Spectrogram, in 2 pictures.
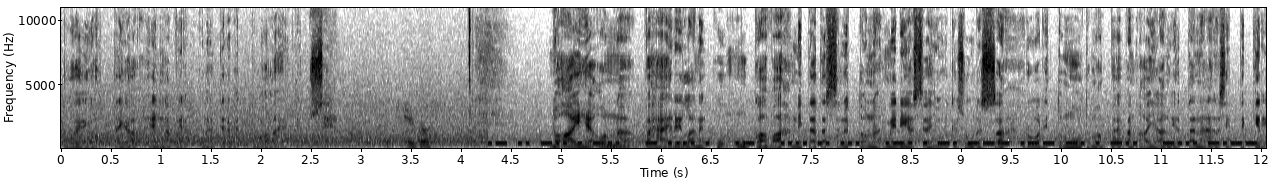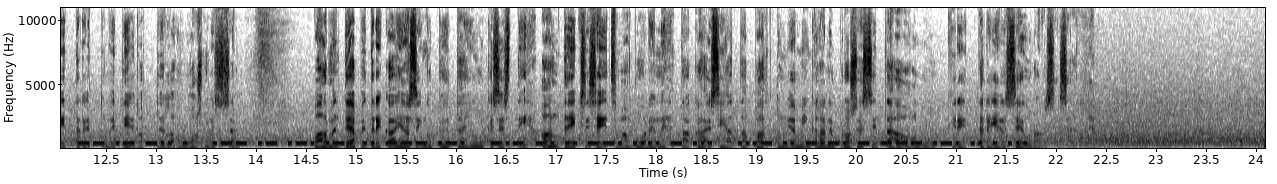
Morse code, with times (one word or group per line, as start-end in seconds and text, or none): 4.3-5.6 AIDED
5.8-6.5 THE
6.7-6.9 A
7.2-8.0 HIS
8.2-10.8 RENOWNED
11.0-12.0 BY
12.2-13.3 MADE
13.6-16.1 WARRIOR
16.3-18.6 KNIGHTS
18.8-21.7 VICTORIES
